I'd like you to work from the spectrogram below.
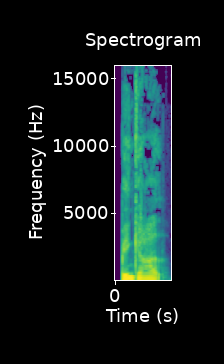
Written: bænkerad

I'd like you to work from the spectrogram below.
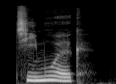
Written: teamwork

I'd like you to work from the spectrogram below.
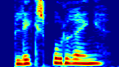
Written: blæksprutteringe

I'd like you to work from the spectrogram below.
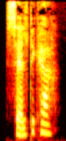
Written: saltekar

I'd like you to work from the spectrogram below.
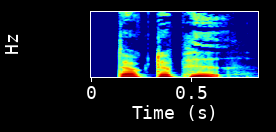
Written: dr.pæd.

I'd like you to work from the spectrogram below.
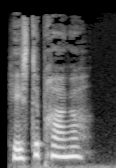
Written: hestepranger

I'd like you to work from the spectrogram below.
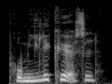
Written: promillekørsel

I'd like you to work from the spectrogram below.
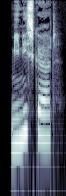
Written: miniskørt

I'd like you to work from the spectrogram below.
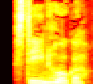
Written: stenhugger

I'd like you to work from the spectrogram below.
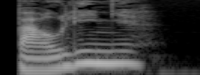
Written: baglinje

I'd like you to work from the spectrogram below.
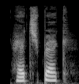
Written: hatchback

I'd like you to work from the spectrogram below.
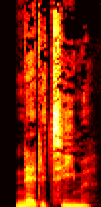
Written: NATTETIMEN

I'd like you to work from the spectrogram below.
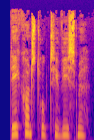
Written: dekonstruktivisme

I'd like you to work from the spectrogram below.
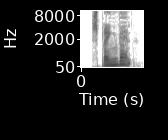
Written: springvand

